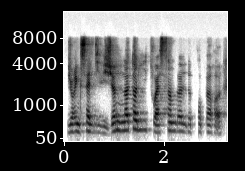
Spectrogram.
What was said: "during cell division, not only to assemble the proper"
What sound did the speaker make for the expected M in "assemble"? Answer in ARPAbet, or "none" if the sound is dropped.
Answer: none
